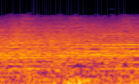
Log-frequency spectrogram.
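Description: Stadium crowd erupting into a loud, sustained roar after Jesse Lingard scores for Manchester United against Real Madrid, a dense wall of cheering that stays steady throughout.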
